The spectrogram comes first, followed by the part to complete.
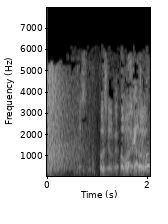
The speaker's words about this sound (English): Oh, those are rifle shots. Shots come from back of ridge.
